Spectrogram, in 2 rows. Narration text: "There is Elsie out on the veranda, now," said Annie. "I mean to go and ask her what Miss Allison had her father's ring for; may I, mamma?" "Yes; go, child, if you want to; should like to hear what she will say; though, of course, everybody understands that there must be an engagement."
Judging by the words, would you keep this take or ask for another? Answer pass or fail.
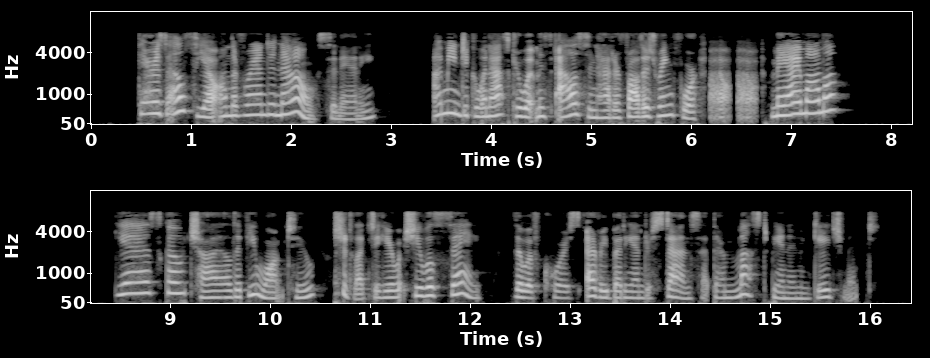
pass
